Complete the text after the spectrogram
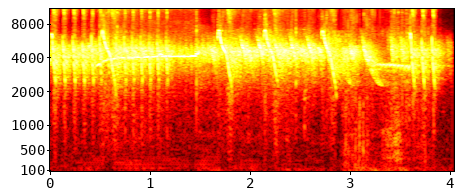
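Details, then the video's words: Crescent-chested babbler in a heated song contest with another bird: very fast high ticking trill under a steady thin whistle, then scattered downward sweeps and chips. "Duel sengit cikris vs cisem saling adu gaya"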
